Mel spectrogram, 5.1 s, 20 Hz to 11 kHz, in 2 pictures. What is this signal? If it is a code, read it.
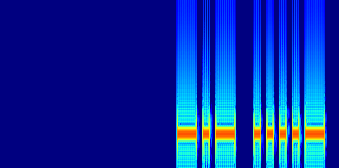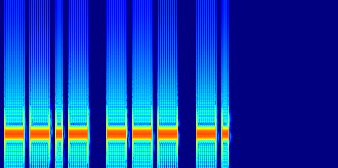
Morse code, heard as a keyed tone, about 25 wpm, 700 Hz. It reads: K4QON
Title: USA Call Signs - 5 Characters - Repeated 2x - 25wpm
